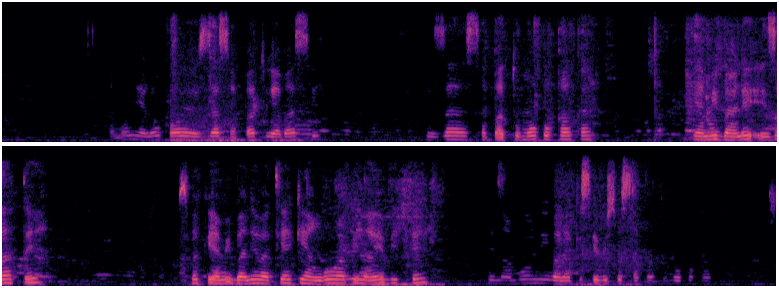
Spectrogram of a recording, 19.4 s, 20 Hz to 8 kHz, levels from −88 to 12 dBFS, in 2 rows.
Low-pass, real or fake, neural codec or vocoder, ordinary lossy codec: 7.2 kHz; real; none; Opus, 64 kbps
